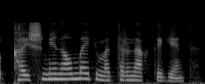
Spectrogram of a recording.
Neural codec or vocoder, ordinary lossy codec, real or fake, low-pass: codec, 16 kHz, about 1 kbps, DyCAST, with the encoder's durations; none; fake; 7.2 kHz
